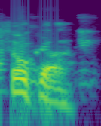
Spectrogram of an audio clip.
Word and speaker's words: Sokka: How do you pronounce his name? Was Melanie right? Soka? Sokka? Yeah. Soka.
